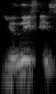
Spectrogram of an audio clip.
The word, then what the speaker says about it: Ulysse: And so ever since then, in my brain, name is pronounced Ulysses. So it's an American that was pronouncing my name, and I accepted that because we have a president was Ulysses S. Grant, and so when they see Ulysses, they just think it's pronounced the same way, Ulysses, and so that's how they pronounce it.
